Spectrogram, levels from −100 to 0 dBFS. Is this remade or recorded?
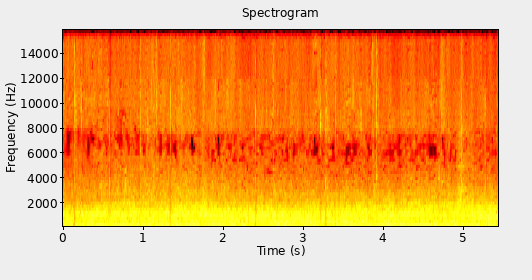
recorded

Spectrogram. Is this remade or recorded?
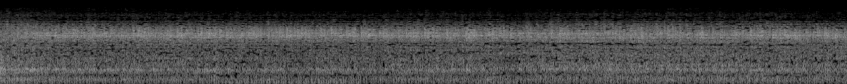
recorded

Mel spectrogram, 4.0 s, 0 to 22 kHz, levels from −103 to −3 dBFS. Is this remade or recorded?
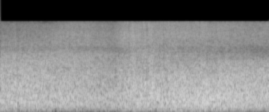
recorded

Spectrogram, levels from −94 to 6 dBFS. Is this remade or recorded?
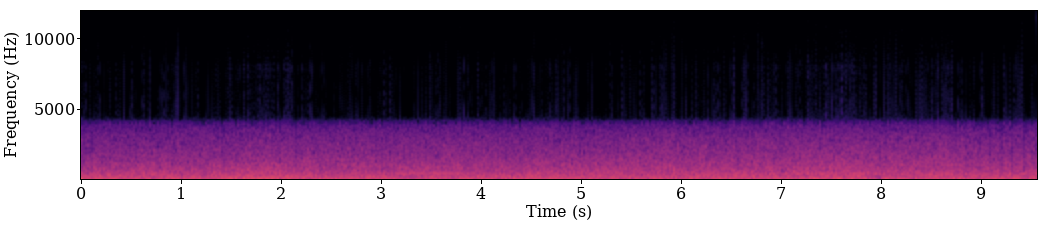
recorded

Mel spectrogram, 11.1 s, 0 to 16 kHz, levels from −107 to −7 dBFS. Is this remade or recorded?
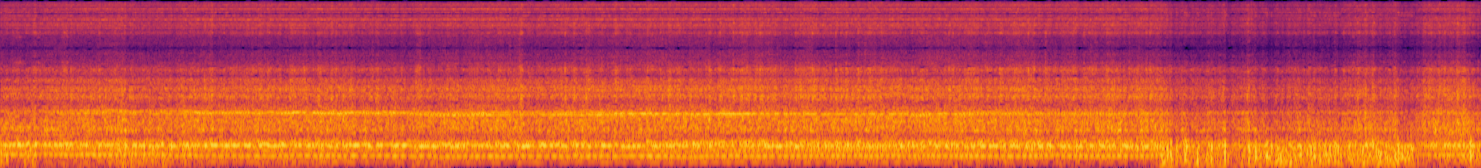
remade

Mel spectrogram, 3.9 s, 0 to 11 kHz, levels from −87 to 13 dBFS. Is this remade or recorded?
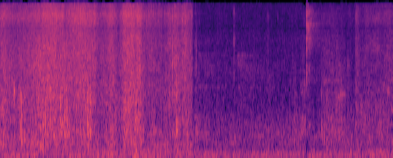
recorded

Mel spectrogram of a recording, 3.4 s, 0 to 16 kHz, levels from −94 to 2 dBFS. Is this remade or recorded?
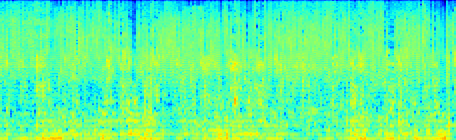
remade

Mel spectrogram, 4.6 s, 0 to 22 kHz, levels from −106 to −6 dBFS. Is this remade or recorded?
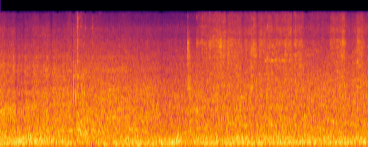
recorded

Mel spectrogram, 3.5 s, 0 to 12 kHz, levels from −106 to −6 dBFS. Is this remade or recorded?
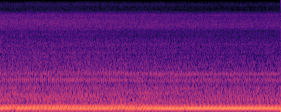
remade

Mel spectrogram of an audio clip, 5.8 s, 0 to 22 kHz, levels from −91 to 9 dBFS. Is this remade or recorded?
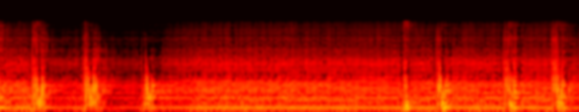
remade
